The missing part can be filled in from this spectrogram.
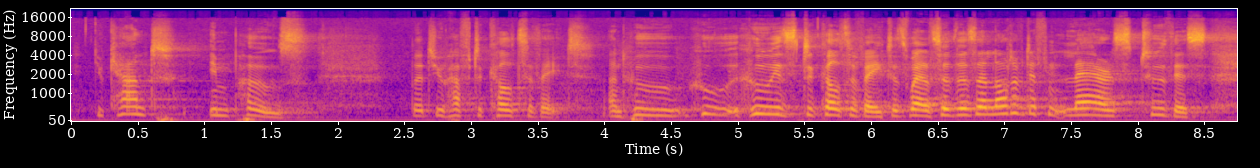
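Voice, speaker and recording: A woman with an Irish accent speaks with ordinary pitch variation and big swings in loudness. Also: fairly high pitch for a woman, moderate pace. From Ireland. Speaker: heritage panel member. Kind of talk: panel discussion. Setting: conference stage with audience. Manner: halting.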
